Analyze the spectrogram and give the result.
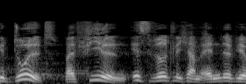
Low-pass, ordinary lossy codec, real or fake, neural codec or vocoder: none; none; real; none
